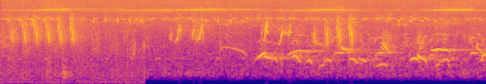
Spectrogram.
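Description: Small birds calling and chirping, a busy run of short whistled notes starting about halfway through, over a faint steady high-pitched buzz.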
